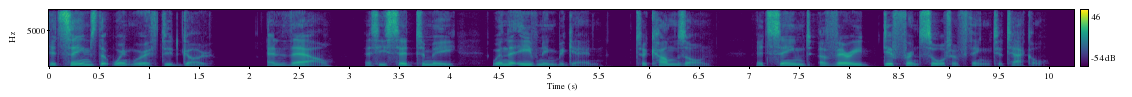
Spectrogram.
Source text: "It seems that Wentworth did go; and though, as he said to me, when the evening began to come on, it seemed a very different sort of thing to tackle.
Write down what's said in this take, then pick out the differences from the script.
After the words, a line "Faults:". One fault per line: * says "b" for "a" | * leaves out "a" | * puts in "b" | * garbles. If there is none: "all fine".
"It seems that Wentworth did go; and thou, as he said to me, when the evening began to comes on, it seemed a very different sort of thing to tackle.
Faults:
* says "thou" for "though"
* says "comes" for "come"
